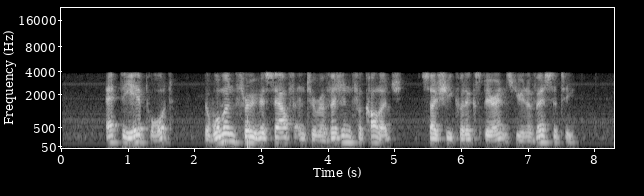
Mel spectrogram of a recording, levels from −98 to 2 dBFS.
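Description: At about 2.79 s there's a brief packet loss with pitch repetition, lasting roughly 30 ms to 2.82 s. The receiver filled the gap by looping the last pitch period, so the speech briefly sounds held and a bit buzzy. The short span points to a single dropped packet, heard through the band-limited G.711 telephone sound.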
